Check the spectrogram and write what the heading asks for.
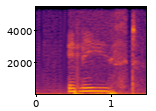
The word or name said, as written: illeist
